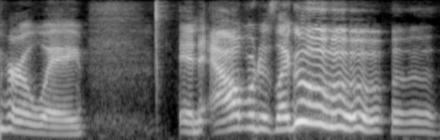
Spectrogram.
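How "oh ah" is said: loud, laughing mock sobs; overdone fake sobbing. Albert fake-weeping as Granny is wheeled away, hammed-up sobs. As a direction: ham up phony grief. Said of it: "don't you think you're overdoing it".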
